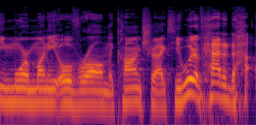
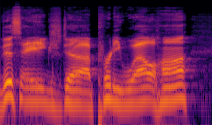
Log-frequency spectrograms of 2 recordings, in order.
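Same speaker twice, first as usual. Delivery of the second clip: mocking, put-on sarcastic tone. Retelling what commenters said about an old video: imitating sarcastic commenters. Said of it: "they would say sarcastically".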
